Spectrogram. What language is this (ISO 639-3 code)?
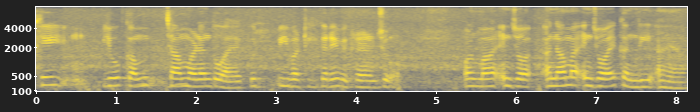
snd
